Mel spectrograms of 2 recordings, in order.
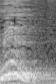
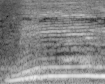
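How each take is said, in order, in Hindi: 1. स्वर छोटा और झटके से बोला गया है। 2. स्वर लंबा खिंचा हुआ है। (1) "झटके से पढ़ेंगे" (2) "आप इसे खींचकर नहीं पढ़ेंगे"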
